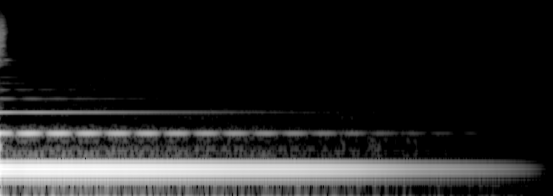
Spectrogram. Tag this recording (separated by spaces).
household percussion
